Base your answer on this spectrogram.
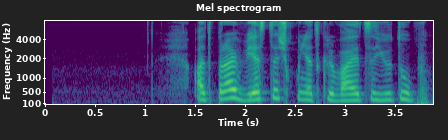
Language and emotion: Russian, positive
